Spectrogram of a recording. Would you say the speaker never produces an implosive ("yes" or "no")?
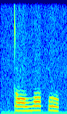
yes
